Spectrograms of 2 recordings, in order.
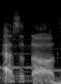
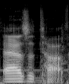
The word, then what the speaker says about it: Azathoth: Next we have is this Azathoth. Azathoth. I had to go look and see how to pronounce that. Azathoth.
